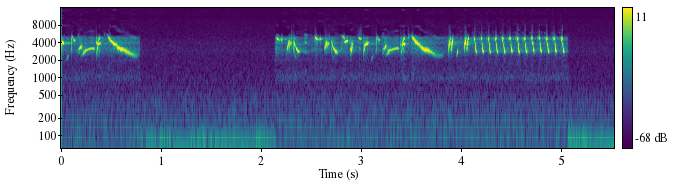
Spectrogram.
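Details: European goldfinch in song, labelled Tadmait: a short twittering phrase, a pause, then liquid chirps and slurs running into a fast, evenly pulsed trill.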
